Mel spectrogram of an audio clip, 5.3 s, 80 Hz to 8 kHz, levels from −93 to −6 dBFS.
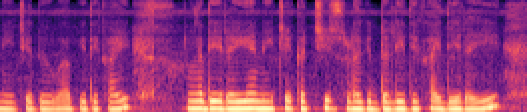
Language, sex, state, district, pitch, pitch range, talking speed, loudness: Hindi, male, Uttar Pradesh, Lalitpur, 185 Hz, 185-195 Hz, 160 wpm, -14 LUFS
